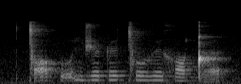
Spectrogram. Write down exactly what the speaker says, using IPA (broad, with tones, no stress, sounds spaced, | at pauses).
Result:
ǀ ɔ̰˧˥˧ k ṵ˧˥˧ n d͡ʒ ʉ˦˨ ʈ ʉ˧˥˧ ǀʰ u˧˥˧ ɣ ʉ˦˨ x ɔ˨˩˦ ɡ͡ǃ ə̰˨˩˦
